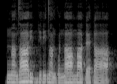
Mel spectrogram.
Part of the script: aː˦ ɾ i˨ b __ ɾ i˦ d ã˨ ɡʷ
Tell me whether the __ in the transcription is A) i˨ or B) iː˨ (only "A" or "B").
A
